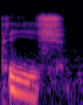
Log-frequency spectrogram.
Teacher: So long I and a slender S.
